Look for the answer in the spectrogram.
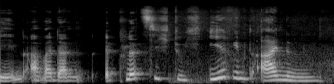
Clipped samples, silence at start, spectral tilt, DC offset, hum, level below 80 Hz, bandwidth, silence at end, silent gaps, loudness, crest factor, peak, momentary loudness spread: under 0.1%; 0 s; -4 dB/octave; under 0.1%; none; -70 dBFS; 16.5 kHz; 0 s; none; -24 LUFS; 20 dB; -4 dBFS; 10 LU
